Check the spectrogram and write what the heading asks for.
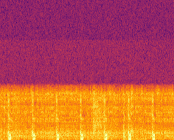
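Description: Faint, very regular ticking, about three ticks a second, over a low hiss.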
